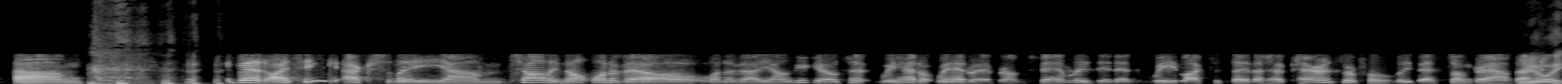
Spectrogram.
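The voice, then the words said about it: Hoarse, croaky, partly lost voice. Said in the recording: “you could probably tell my voice is a little bit gone. It's quite a bit croaky at the moment”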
